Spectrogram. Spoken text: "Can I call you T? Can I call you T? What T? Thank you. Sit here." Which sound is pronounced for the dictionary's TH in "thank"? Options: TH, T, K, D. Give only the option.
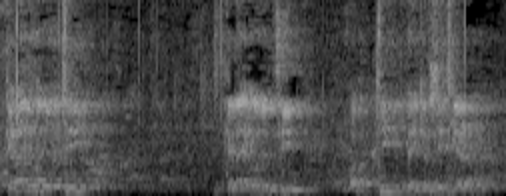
T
